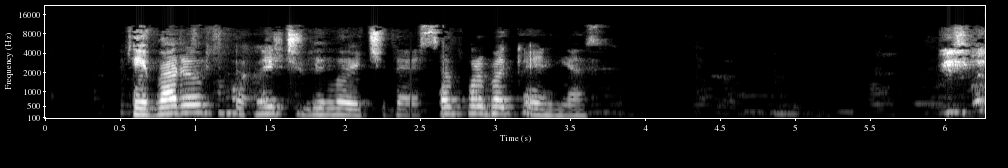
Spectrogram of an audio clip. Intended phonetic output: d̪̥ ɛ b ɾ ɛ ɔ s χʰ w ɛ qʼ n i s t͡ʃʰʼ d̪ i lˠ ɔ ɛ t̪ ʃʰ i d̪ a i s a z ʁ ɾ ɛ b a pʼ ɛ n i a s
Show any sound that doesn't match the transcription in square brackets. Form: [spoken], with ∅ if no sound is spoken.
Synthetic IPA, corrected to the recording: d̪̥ ɛ b ɾ ɛ ɔ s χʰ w ɛ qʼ n i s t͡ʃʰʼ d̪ i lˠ ɔ ɛ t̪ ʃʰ i d̪ a [ɛ] s a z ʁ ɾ ɛ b a [kʼ] ɛ n i a s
